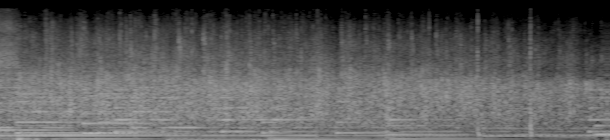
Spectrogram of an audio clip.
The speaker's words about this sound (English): If you love Jesus, let me hear your hands this morning.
